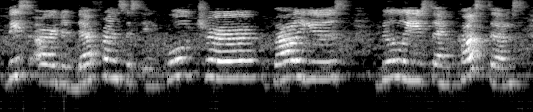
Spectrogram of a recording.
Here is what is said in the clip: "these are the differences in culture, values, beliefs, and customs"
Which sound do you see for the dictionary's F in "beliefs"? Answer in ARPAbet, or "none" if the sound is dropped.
none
